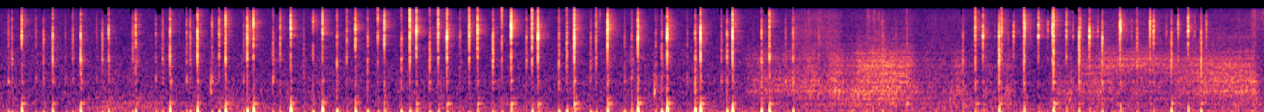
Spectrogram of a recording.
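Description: Long white nails tap quickly on the cap and body of a full Mountain Dew bottle made of PET plastic with a plastic cap, making dozens of sharp, bright clicks that stop almost instantly. Around the sixth second the tapping pauses for a soft, hissing rustle, then the quick clicks resume.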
